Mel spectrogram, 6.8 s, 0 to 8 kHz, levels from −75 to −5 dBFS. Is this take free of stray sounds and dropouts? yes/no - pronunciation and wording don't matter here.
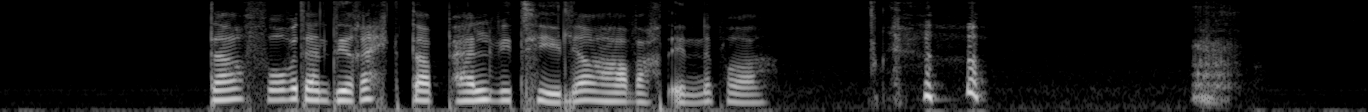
no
